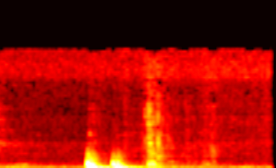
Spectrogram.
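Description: Two taps on a phone's touchscreen keypad while digits are entered into an automated banking call. The first tap is a loud thump and the second a lighter click about half a second later, over a steady low hum.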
